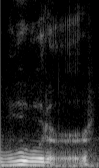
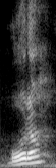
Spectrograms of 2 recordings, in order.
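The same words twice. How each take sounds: First: It is said in a Philadelphia accent. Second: It is said in a Staten Island accent.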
